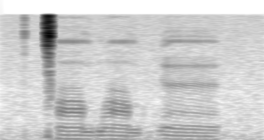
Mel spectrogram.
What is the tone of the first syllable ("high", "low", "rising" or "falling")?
low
